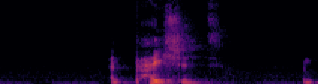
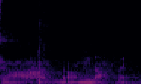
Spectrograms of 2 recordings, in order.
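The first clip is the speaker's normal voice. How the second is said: much lower and far softer, almost gone; deflated whisper; 8 semitones lower, 20 dB quieter than usual. Retold or imitated. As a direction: let it drain away, hardly there. Voicing a self-doubting person.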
